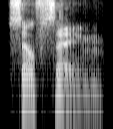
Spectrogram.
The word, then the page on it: selfsame: British English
